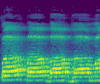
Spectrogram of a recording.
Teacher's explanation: ತುಟಿ ಒಂದಕ್ಕೊಂದು ಹೊಡ್ಕೊಂತಾವ. ಆದ್ದರಿಂದ ತುಟಿಗಳ ಸಹಾಯದಿಂದ ಇದು ಜನಿಸ್ತಾವ. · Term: ಓಷ್ಠ ವರ್ಣಗಳು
